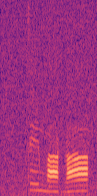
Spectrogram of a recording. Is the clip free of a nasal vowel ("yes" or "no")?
yes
